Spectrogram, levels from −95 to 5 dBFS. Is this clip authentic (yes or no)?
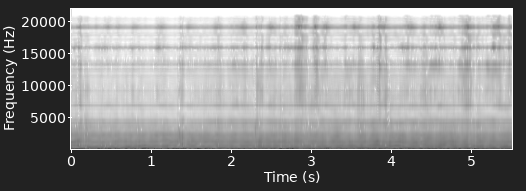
no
